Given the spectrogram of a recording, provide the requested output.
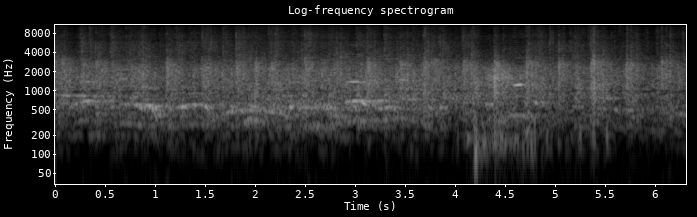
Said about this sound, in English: If you believe that, why don't you clap your hands for a moment?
